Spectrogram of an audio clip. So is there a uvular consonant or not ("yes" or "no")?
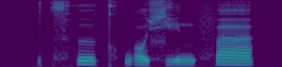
no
